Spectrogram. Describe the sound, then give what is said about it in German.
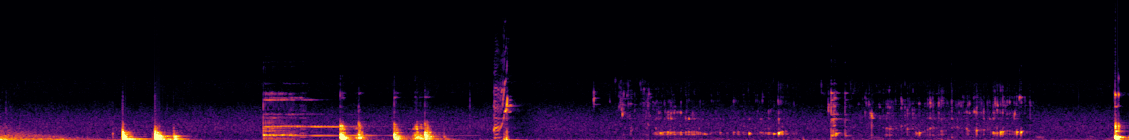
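Cognac poured into a glass, with a few knocks and ringing glassy clinks alongside a soft liquid trickle and drips, no voices. “Hier kommt der Kaffee. Darf ich Ihnen einen Cognac anbieten? Nur zu.”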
